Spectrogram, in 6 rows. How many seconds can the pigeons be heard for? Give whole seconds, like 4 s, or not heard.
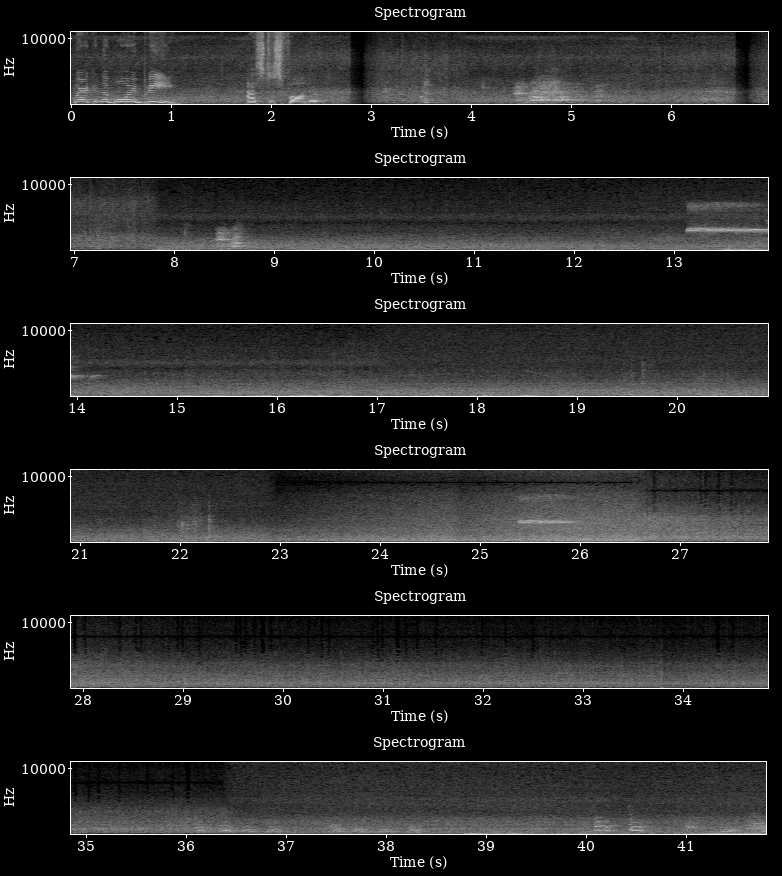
7 s.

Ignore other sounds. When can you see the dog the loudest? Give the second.
5 s.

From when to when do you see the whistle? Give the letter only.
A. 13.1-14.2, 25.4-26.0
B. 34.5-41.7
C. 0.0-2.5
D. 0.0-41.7
A.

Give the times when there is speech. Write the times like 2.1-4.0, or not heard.
0.0-2.5.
